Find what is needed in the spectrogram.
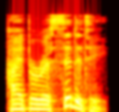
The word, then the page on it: hyperacidity: British English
